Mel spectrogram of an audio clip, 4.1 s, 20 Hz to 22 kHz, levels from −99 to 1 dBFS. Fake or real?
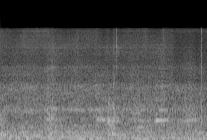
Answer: fake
